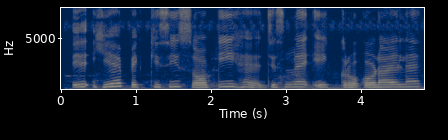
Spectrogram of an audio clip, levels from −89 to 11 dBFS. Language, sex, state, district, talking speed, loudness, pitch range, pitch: Hindi, female, Bihar, Gaya, 135 wpm, -37 LUFS, 215-255 Hz, 225 Hz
